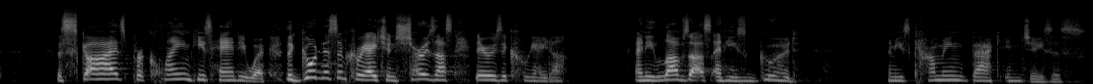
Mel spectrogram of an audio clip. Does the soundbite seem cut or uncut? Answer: uncut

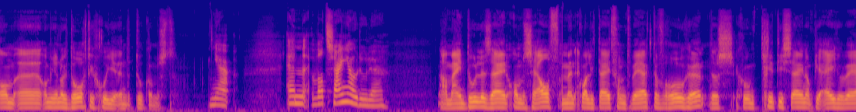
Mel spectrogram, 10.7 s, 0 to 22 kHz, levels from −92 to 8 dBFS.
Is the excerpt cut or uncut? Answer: cut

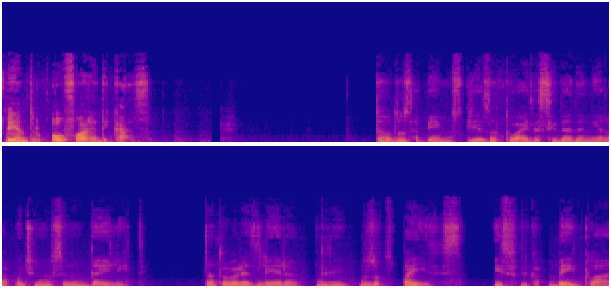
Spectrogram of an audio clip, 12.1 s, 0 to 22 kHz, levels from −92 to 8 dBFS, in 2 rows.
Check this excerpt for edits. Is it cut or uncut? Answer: cut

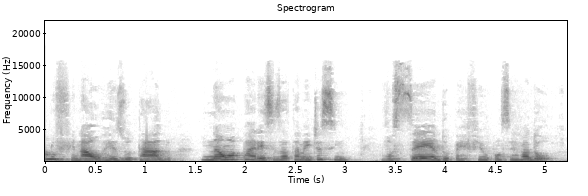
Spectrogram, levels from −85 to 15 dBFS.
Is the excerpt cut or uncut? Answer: uncut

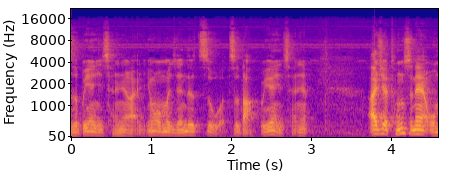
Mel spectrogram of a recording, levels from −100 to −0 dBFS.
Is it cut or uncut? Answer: uncut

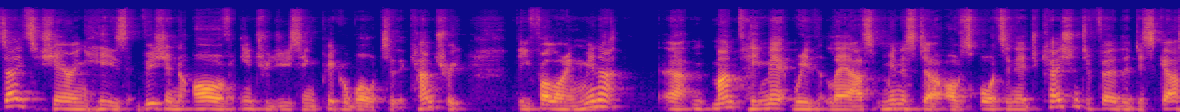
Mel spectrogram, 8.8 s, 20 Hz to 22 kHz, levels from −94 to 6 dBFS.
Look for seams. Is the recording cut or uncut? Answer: uncut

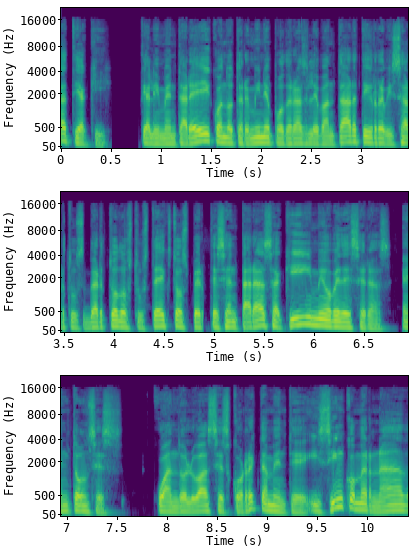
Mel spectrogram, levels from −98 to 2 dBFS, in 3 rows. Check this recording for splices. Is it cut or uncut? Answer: cut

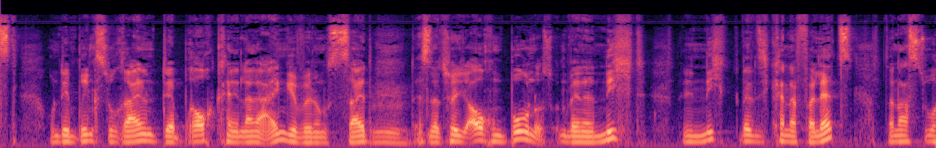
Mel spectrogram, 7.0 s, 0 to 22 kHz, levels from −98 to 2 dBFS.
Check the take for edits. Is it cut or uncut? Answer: cut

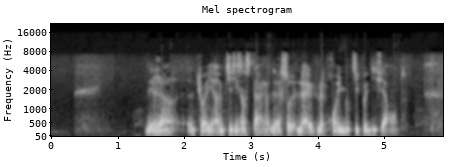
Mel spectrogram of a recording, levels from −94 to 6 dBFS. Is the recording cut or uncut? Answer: cut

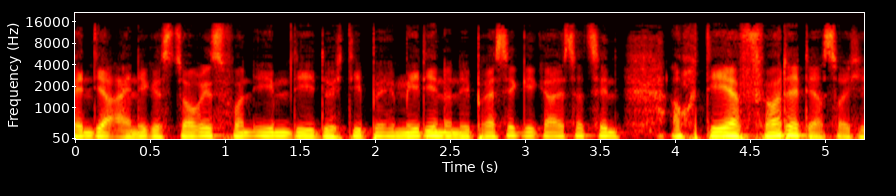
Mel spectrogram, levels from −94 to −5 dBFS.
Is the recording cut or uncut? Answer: uncut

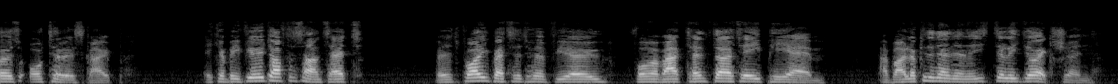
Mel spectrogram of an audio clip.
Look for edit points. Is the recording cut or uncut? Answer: uncut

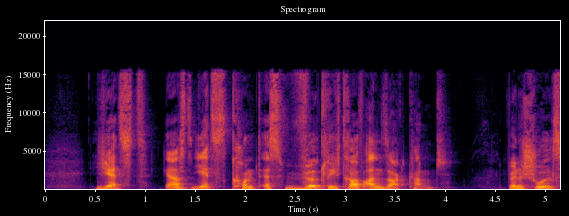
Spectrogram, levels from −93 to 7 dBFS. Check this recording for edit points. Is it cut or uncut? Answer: uncut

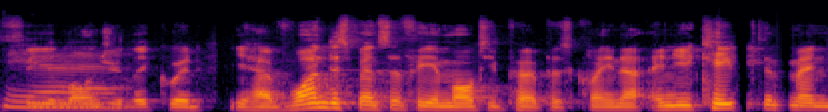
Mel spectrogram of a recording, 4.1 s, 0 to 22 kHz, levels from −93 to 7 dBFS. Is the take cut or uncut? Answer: cut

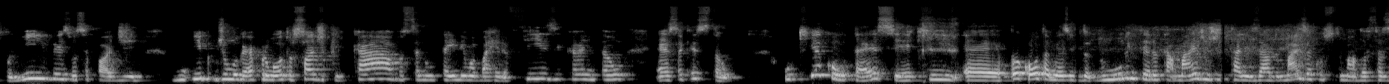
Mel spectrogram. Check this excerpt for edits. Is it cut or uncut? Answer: uncut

